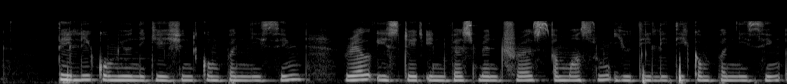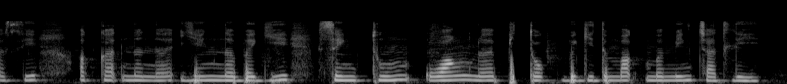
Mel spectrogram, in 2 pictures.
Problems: background sounds at intervals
